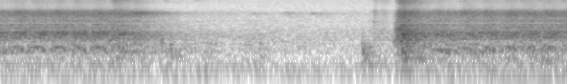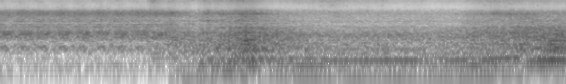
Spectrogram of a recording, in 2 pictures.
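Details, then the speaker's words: Blue Suzuki Katana without thermostat, cold start before driving, carburettor setting already stable; starter cranks briefly, catches in about two seconds, settles to steady slightly uneven cold idle; normal cold start. "mobil ini kedua-duanya saat kondisi dingin, belum jalan ya lor. Ini sudah untuk settingan karbonnya ini sudah stabil loh, walaupun mobil ini keadaan dingin loh."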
